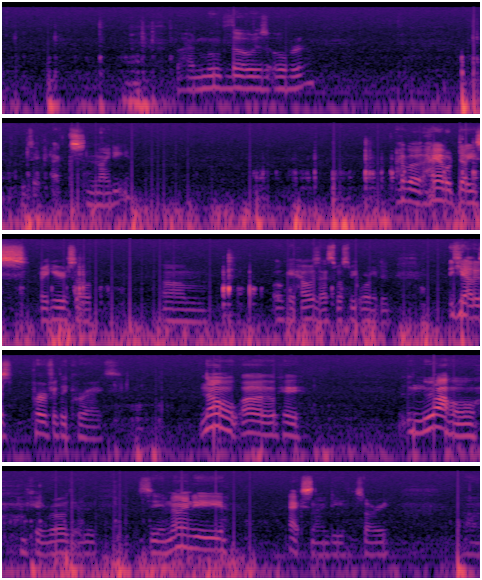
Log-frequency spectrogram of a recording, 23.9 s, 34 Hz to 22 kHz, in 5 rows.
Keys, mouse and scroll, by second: 0.1 KP_0, 3.9 click, 4.9-6.2 drag, 5.3 right click, 5.9-7.5 middle drag, 7.5 m, 10.3-12.3 drag, 11.4 r.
